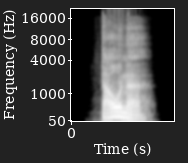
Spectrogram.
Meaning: down (soft, immature feather)
- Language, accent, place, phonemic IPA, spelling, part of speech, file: German, Germany, Berlin, /ˈdaʊ̯nə/, Daune, noun, De-Daune.ogg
